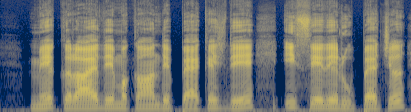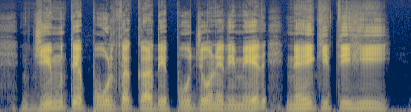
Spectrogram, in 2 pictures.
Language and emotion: Dogri, surprised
